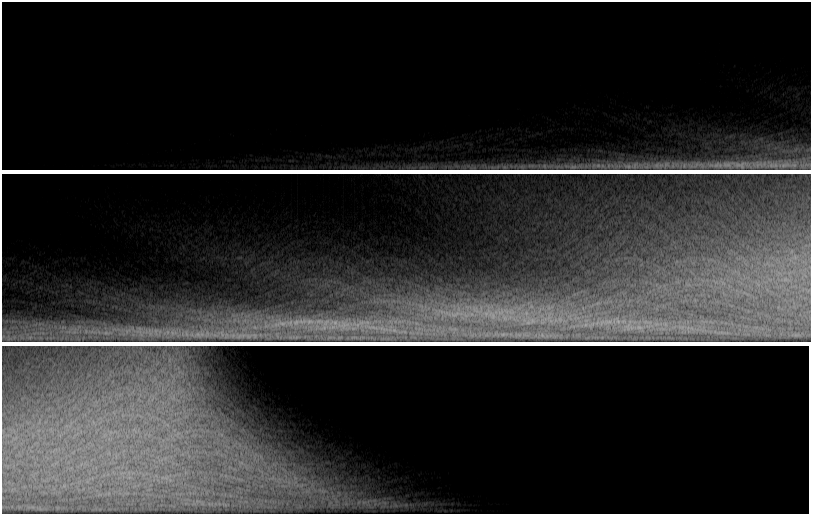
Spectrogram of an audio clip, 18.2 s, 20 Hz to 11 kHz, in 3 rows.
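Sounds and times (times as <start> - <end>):
noise effect: 5.4 - 15.0.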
